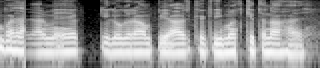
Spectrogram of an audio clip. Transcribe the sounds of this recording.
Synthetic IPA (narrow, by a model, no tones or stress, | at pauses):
bəd͡ʒad͡ʒaːɾmḛ̃eːkːiloɡɾaːmpijaːd͡ʒkekiːmət̪kɪt̪naɦɛj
